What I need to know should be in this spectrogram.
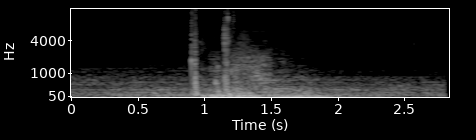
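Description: A game menu makes a swooshing sound as it changes.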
